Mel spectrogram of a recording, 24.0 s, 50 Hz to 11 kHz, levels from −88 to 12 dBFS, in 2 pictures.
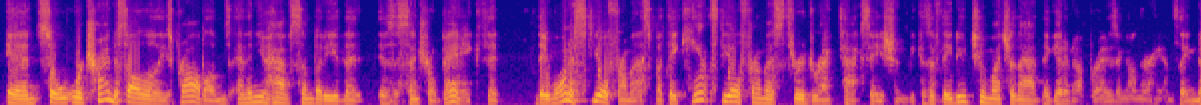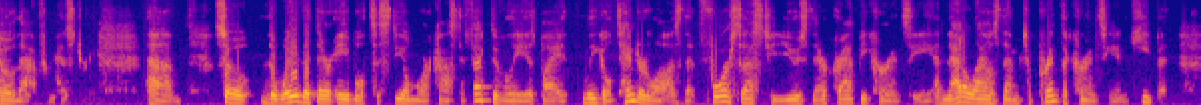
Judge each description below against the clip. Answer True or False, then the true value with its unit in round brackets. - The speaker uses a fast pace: True (225 wpm)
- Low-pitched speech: True (130 Hz)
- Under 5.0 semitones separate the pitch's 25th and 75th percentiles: False (5.3 semitones)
